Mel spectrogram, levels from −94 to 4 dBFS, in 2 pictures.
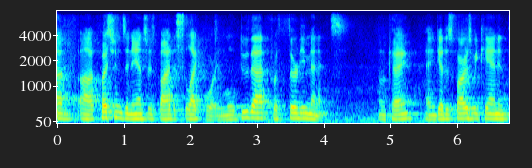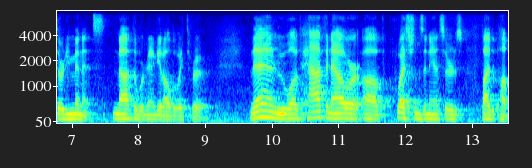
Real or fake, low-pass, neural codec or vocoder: fake; 7.2 kHz; codec, 16 kHz, 2 kbps, FunCodec, trained on Chinese and English, 25 frames a second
